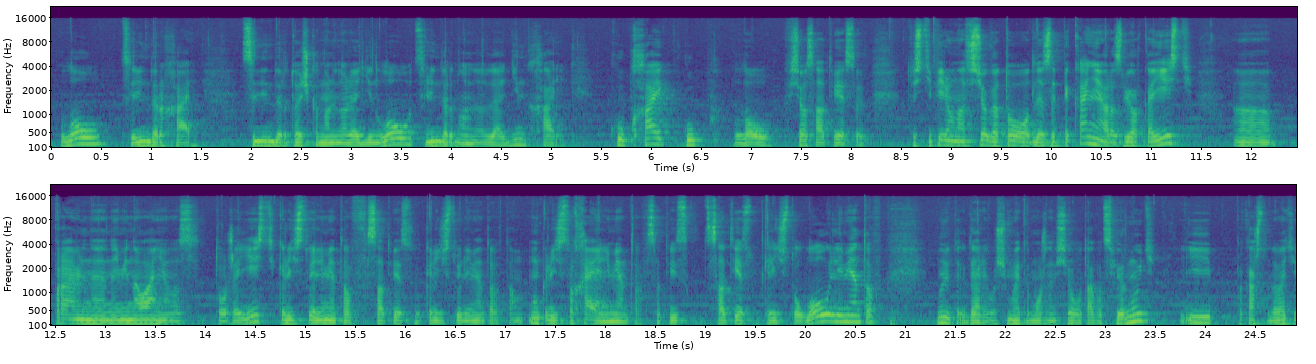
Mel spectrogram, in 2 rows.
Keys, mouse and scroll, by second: 8.4 a, 9.0-24.9 shift+middle drag.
